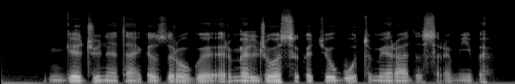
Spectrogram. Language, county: Lithuanian, Utena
